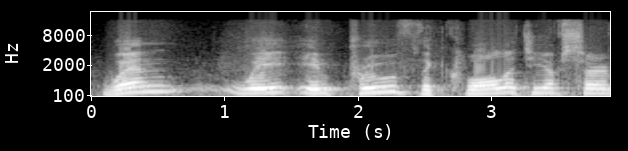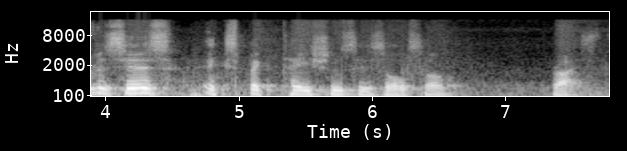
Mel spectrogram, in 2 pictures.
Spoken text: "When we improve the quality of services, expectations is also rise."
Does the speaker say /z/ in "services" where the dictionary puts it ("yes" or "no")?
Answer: yes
